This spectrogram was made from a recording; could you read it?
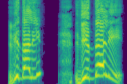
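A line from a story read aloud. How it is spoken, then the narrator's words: Joyful shout. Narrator (Russian): радостно кричит Выбегалла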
